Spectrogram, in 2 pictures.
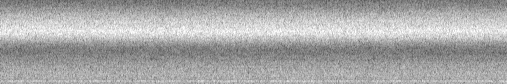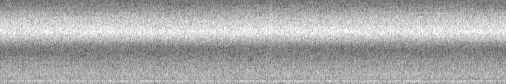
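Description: A steady, unchanging hiss with no distinct events.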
